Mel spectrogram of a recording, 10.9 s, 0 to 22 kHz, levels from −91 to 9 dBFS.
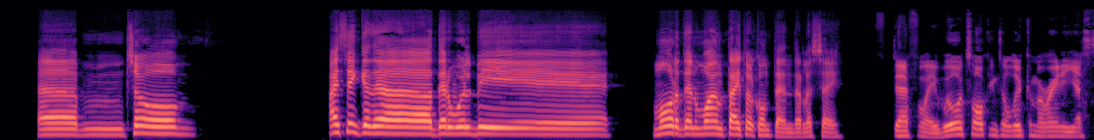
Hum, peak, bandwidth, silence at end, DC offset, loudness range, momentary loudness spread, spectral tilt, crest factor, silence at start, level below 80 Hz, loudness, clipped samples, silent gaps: none; 0 dBFS; 15 kHz; 0.05 s; under 0.1%; 7 LU; 14 LU; -4.5 dB/octave; 18 dB; 0.4 s; -76 dBFS; -18 LUFS; under 0.1%; 2.37-2.42 s, 2.61-2.66 s, 2.75-2.79 s, 2.98-3.19 s, 6.39-6.46 s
